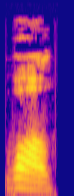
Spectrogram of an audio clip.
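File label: "wall", American English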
